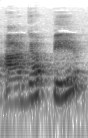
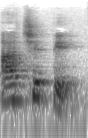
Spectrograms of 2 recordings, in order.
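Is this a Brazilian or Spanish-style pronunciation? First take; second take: Brazilian; Spanish. First: The letters are named with Brazilian Portuguese letter names. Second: The letters are named with Spanish letter names. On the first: "no Brasil a gente fala H P" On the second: "Por isso a marca é conhecida como H P"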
